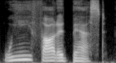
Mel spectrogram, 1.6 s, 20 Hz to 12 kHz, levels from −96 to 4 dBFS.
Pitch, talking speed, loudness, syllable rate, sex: 170 Hz, 155 wpm, -18 LUFS, 2.9 syllables/s, female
